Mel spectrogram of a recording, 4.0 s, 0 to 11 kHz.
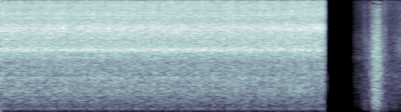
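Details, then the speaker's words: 1971 Chevelle 350 V8 at a loud rough idle with an uneven stumbling beat about twice a second; number one cylinder dead, plug wet, zero compression because its valve is held open. "The spark plug was still wet, and all the others were not. All the others are firing nicely. Okay, so what's going on? Well, I had zero compression on the compression tester on number one cylinder."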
